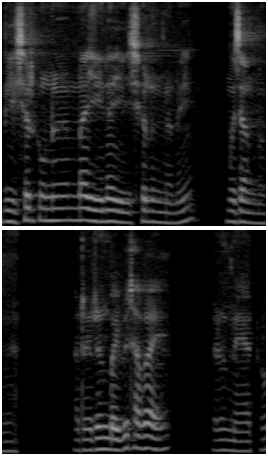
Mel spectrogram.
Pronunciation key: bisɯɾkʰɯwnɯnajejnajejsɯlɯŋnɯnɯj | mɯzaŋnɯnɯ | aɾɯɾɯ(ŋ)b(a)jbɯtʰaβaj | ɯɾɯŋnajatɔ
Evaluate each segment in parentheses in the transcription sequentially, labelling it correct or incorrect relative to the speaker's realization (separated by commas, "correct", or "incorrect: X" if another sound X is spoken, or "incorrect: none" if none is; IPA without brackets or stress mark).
correct, correct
